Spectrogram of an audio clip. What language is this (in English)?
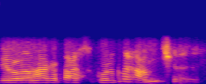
Maithili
